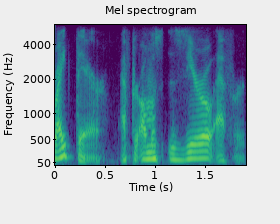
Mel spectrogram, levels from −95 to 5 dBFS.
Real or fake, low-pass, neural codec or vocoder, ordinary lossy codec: real; 5.4 kHz; none; Opus, 16 kbps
